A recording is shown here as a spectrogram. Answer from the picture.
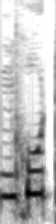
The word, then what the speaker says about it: พูด: คุณพูดได้ค่ะคุณพูดได้ค่ะ Literally, she said, You speak can. First, the word speak, which is pronounced with a falling tone.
